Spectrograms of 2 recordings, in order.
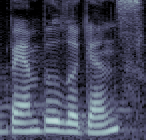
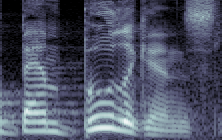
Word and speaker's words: Bambooligans: our bamboo team our bamboo logans which we affectionately bamboo what bamboo lookings bamboo liggins did i pronounce that correctly bamboo ligands oh bambooligans like the like the hooligans yes but the bambooligans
